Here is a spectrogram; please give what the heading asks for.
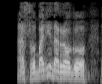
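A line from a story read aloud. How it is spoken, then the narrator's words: Shouting. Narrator (Russian): опять крикнул Заточка, шедший впереди вместе с Волей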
